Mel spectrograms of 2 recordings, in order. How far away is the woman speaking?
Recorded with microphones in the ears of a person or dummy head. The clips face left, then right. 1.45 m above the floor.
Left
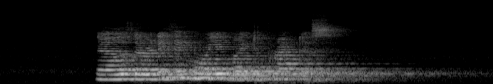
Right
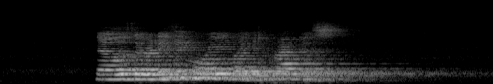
About 3 m.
